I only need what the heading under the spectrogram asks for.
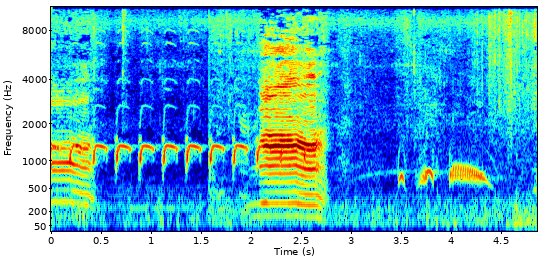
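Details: Tame traditional village cattle in a herd, calling to companions; they walk to green pasture each morning and return to the pen in the evening. One loud, harmonically rich moo lasting under a second, preceded by rapid repeated high tones and followed by faint short calls.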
